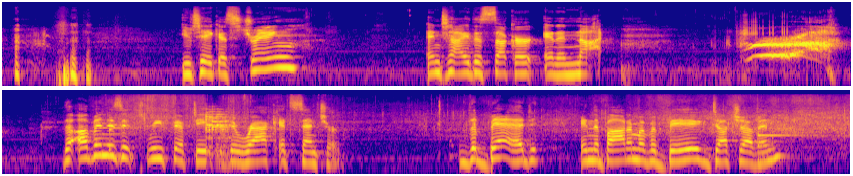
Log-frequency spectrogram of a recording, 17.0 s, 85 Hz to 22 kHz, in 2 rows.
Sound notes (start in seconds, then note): 0.5 Rachel and Guest laugh; 7.4 makes primal scream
